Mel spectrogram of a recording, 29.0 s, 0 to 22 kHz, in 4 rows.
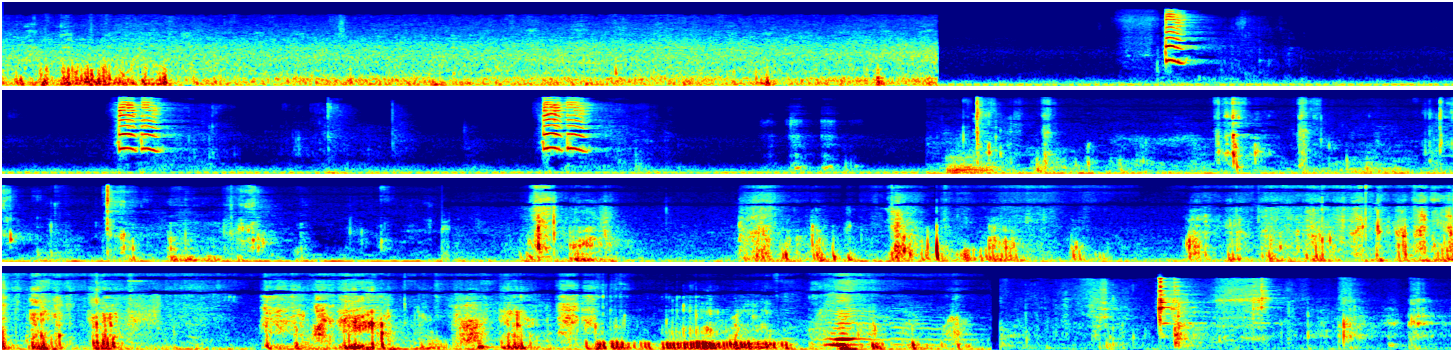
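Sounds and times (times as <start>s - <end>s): dog chewing something crunchy: 11.9s - 25.5s.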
